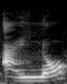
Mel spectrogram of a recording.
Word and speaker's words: Aina: Her dad is Nigerian, hence the name Jackie Aina. That's actually the way we pronounce it over here in Nigeria.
